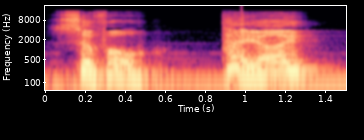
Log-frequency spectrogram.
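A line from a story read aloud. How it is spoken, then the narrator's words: Boy crying out. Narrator (Vietnamese): Thằng Lượng kêu lên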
